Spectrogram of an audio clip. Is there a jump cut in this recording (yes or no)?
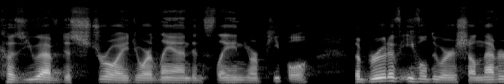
no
